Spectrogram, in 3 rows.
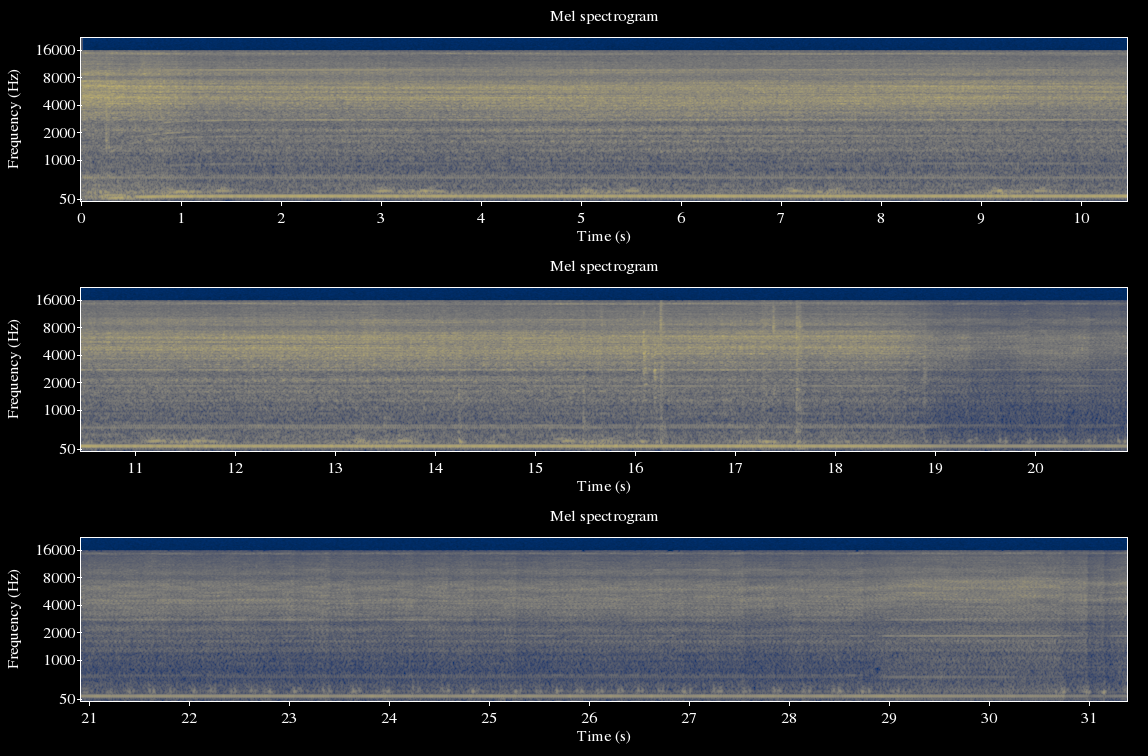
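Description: xTool D1 Pro 20 W diode laser cutting 3 mm Baltic birch plywood with air assist on, making a steady low mechanical hum with a faint higher tone over it. The hum drops somewhat in level about two-thirds of the way through.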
